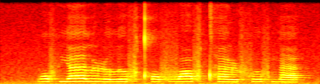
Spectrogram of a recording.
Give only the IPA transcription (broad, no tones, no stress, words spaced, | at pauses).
bɔf jælʏɭ ələftʰɔf vɑf tʰæɭ fɵfŋæ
